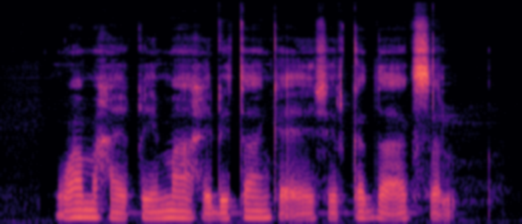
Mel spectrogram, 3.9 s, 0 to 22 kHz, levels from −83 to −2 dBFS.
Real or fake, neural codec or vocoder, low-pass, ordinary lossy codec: real; none; none; none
